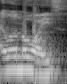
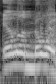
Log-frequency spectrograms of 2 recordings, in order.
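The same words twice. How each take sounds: First: The final s is pronounced. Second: The final s is silent. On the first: The speaker calls it wrong. "not Illinois" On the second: The speaker calls it right. "it's Illinois"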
